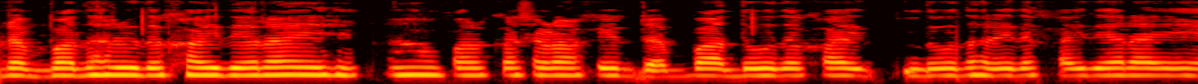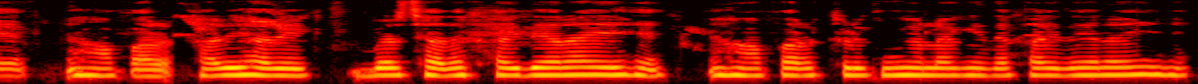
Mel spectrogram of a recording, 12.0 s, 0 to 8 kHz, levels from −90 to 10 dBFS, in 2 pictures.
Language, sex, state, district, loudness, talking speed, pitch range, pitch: Hindi, female, Chhattisgarh, Korba, -27 LUFS, 175 wpm, 215-225 Hz, 220 Hz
